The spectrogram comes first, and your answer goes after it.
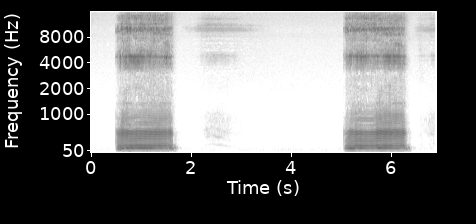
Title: The beautiful snoring of the French bulldog #frenchbulldog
